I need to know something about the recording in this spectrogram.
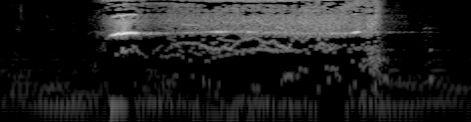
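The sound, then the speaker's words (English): A single sustained whistle blast, shrill and breathy with a hissing edge, sounds for about a second and a half, then cuts off. No one speaks over it. “We call, Lord, you're whistling to the prodigals.”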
